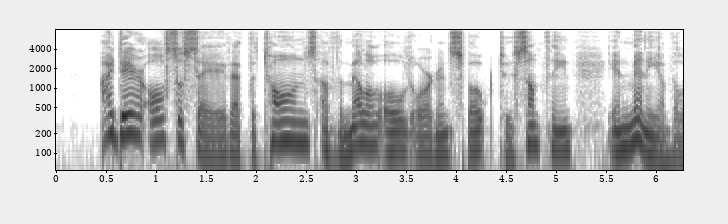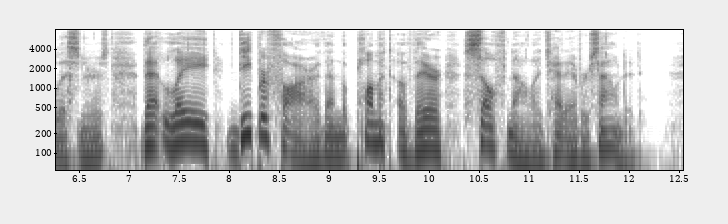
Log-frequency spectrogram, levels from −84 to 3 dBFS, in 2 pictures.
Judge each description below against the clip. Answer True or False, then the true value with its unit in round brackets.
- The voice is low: True (105 Hz)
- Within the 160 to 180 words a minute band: True (165 wpm)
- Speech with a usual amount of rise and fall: False (8.4 semitones)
